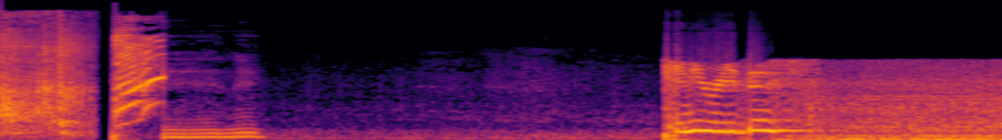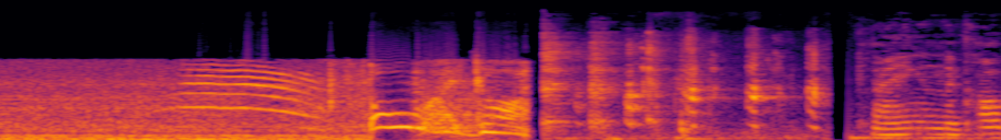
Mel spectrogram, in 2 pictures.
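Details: Domestic cat in a funny home compilation, with a kitten meowing: a pair of drawn-out, wavering meows rising then falling in pitch, set among people talking, laughing and background music indoors.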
